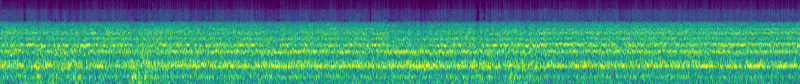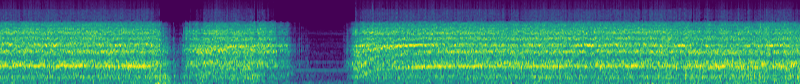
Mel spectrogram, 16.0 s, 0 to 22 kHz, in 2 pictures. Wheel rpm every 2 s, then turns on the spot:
230, 230, 230, 230, 210, 80, 210, 220.
none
